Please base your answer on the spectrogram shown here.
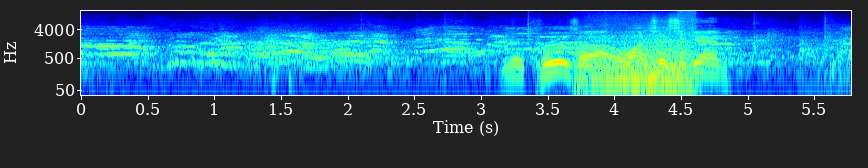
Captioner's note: crowd chatter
